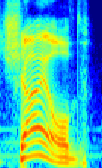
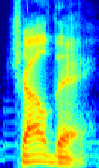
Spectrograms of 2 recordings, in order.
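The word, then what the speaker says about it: Childe: and then we have child or child day or i don't i think the first way i pronounced it was actually correct uh which we know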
